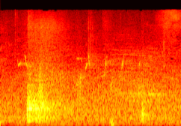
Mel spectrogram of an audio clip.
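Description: A few faint, short bird chirps over outdoor background noise, with a brief rustling noise about half a second in.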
